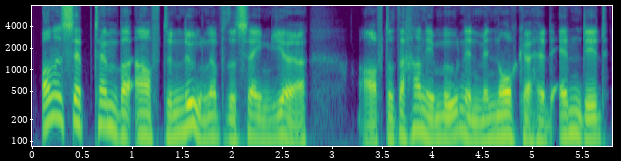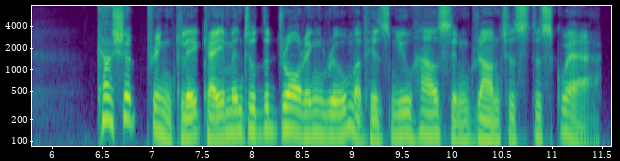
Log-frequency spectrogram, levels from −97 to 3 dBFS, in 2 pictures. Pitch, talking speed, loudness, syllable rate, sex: 115 Hz, 150 wpm, -18 LUFS, 4.7 syllables/s, male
